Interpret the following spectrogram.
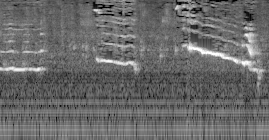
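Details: Dogs at night howling: three tonal howls in turn, the first short and level, the second sliding gently downward, the last starting high and gliding down over about a second, with quiet hiss between.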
